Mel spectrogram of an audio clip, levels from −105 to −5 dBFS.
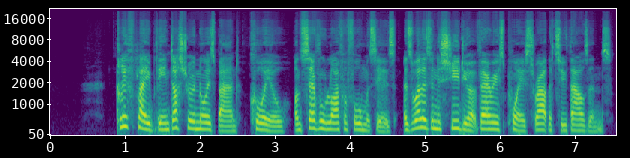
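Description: Throughout, Opus compression in CELT mode is likely starved of bits at a rate fitting 24 kbps, leaving the full-band speech plainly grainy, rough and noisy.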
